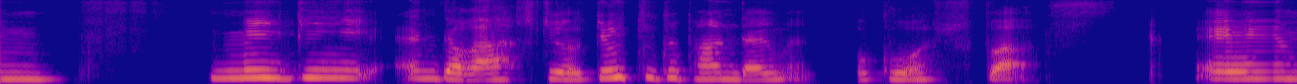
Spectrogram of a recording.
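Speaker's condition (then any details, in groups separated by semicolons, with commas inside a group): Cerebral palsy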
